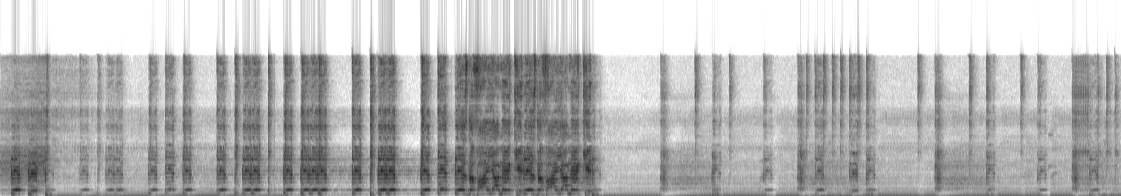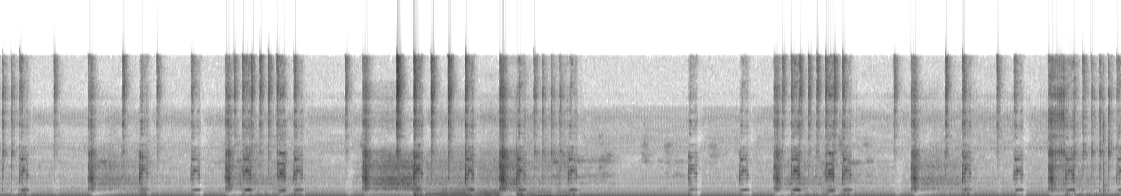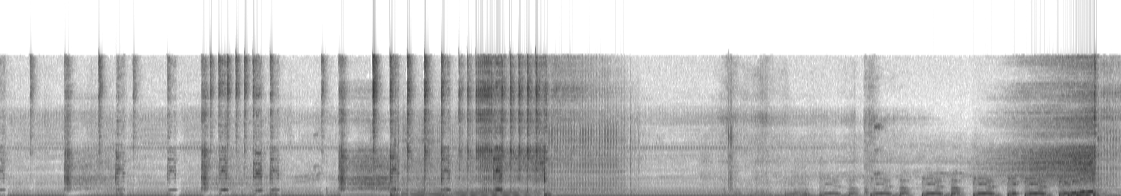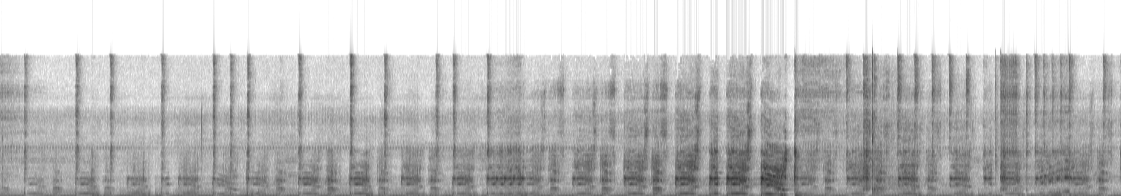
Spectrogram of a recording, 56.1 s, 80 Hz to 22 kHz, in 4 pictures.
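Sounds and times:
bass-heavy electronic music: 0.0s - 5.0s, 7.3s - 56.0s
chopped vocal sample: 18.6s - 56.0s.

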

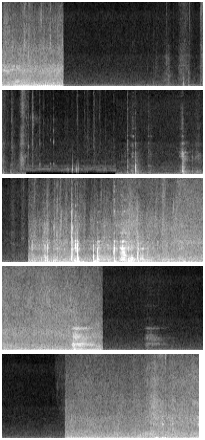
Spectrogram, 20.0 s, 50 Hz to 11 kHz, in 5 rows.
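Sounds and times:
syrup boiling and crackling: 8.5s - 14.1s, 17.3s - 20.0s
hissing sizzle with pops: 9.3s - 14.1s, 17.2s - 20.0s.

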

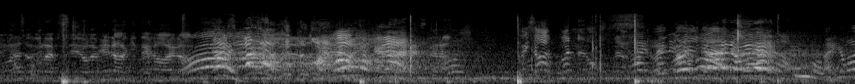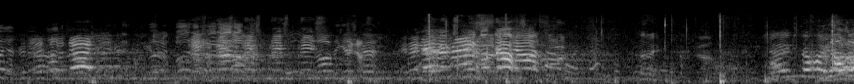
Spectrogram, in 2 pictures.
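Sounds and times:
players shouting and calling: 0.0s - 17.0s.

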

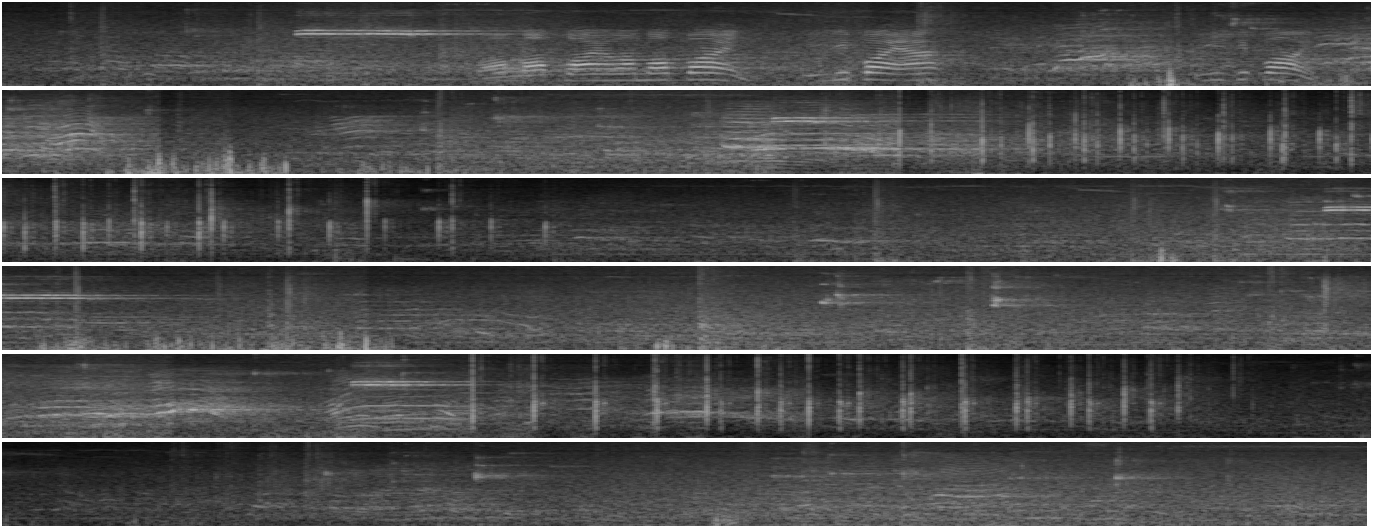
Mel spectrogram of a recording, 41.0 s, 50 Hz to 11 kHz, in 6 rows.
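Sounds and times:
people shouting and cheering: 9.6s - 12.7s, 27.4s - 32.2s.

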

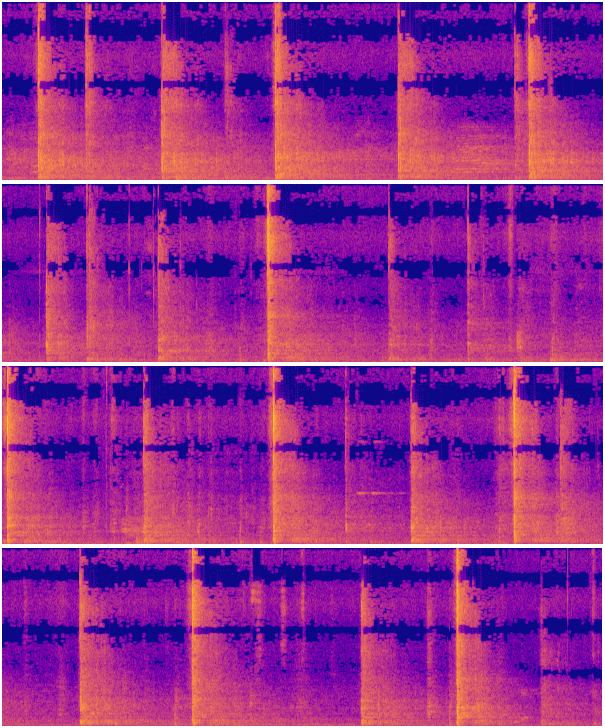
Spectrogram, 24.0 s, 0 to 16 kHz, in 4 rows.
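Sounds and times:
tennis ball bouncing on court: 0.3s - 4.5s, 5.1s - 24.0s
tennis ball struck by rackets: 0.3s - 4.5s, 5.1s - 24.0s.

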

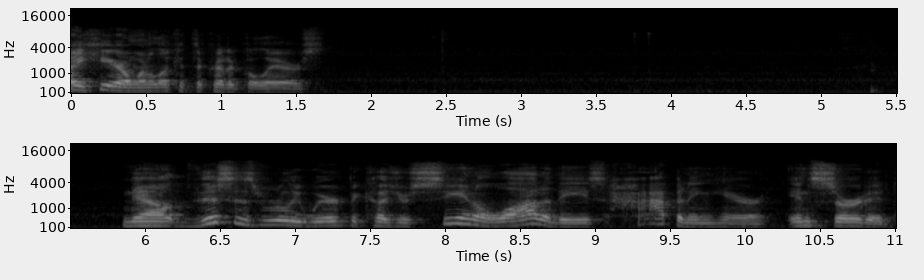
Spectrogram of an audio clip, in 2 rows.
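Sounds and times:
faint room hum: 0.0s - 11.0s
computer mouse clicks: 2.4s - 2.6s, 3.7s - 4.0s.

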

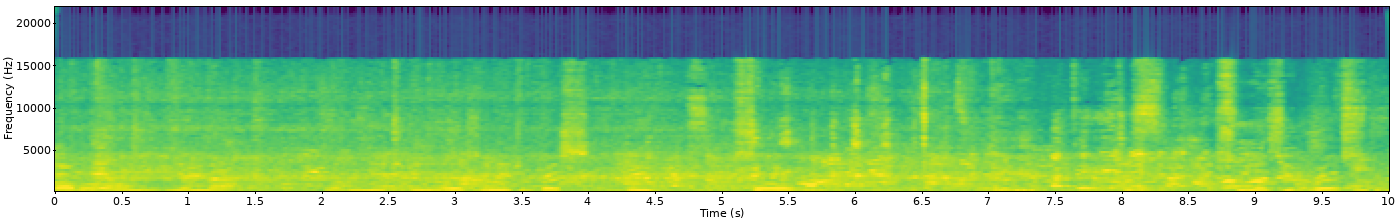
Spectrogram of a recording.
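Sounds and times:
people talking: 0.0s - 10.0s
steady room noise: 0.0s - 10.0s.

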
